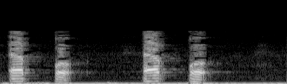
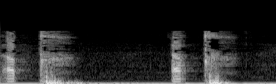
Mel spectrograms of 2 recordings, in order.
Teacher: إذ لا همس في القاف، هي حرف مجهور يعني يصنعها الصوت، لا نفس فيها · Shown in: first take · فنقول أق أق ولا نقول أق أق، هذا صوت نفس، أق أق صوت فقط، لا همس فيها ولا جهر ولا هواء ولا نفس، بلا قلة يعني بلا بعد عن المخرج الحقيقي.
